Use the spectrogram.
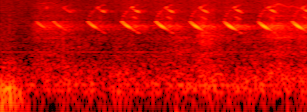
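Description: A baby chick peeps repeatedly in high, thin chirps, about two per second in a steady rhythm, clear over a low background rumble with no talking.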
